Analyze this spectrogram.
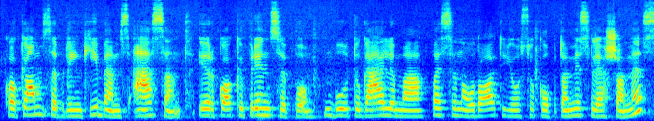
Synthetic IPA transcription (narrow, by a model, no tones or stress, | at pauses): koːkʲoːmsɐpʲlʲɪŋʲkʲiːbʲeːmsæːsɐnt̪ɪɾkoːkʲʊpʲɾʲɪnʲt͡ssʲɪpʊbuːt̪ʊɡɑːlʲɪmɐpɐsʲɪnɒʊd̪oːt̪ʲɪjɛʊsʊkɐʊpt̪oːmʲɪslʲeɛʃoːmʲɪs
